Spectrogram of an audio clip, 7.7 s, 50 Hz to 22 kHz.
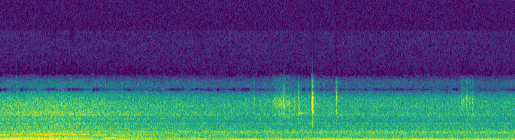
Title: Ford Mondeo ST220 rough idle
